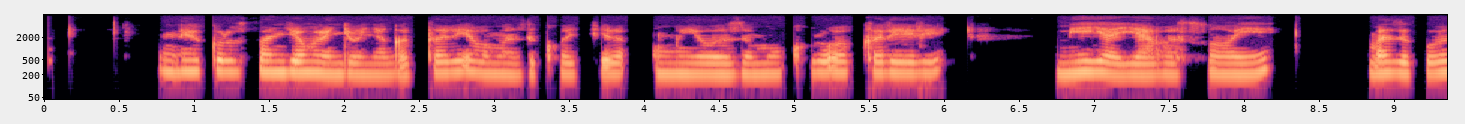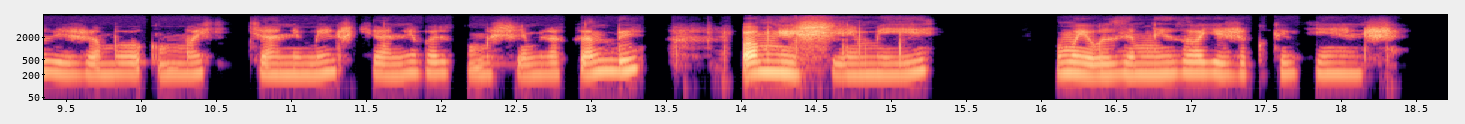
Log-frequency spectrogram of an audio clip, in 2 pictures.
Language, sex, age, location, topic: Kinyarwanda, female, 25-35, Nyagatare, government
